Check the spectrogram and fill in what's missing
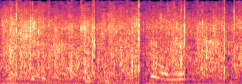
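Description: Audience at a mime show applauding, a dense steady wash of clapping filling the room with a few sharper claps standing out, and voices faintly under it.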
